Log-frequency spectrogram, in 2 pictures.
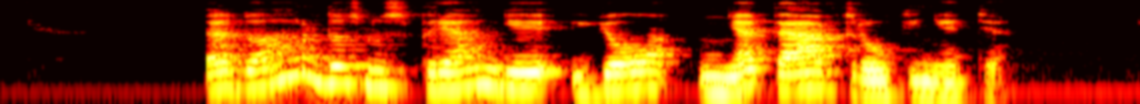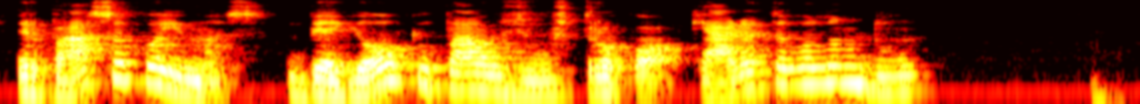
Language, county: Lithuanian, Alytus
